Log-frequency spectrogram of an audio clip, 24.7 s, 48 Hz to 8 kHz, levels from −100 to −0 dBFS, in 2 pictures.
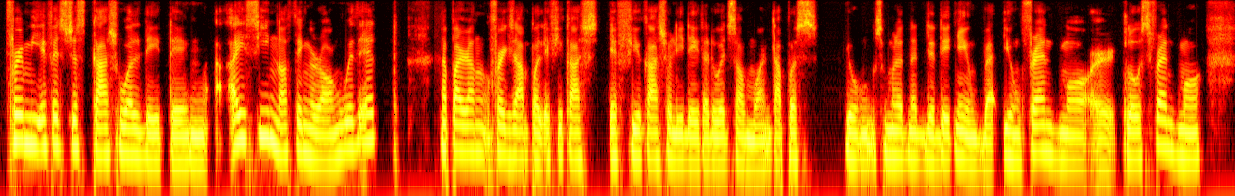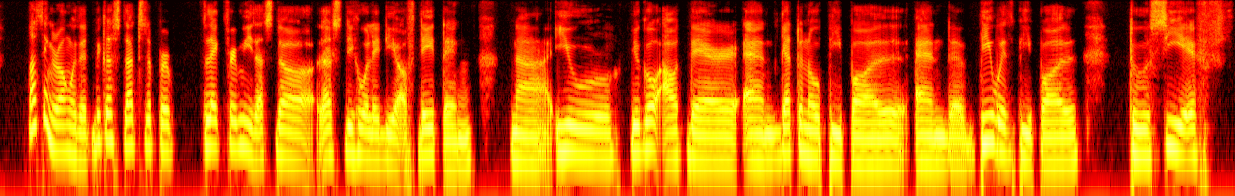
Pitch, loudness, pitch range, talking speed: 130 Hz, -21 LUFS, 120-150 Hz, 185 wpm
